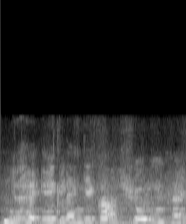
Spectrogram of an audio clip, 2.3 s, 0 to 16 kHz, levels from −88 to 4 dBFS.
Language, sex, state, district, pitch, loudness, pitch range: Hindi, female, Haryana, Rohtak, 230 Hz, -16 LUFS, 220-245 Hz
